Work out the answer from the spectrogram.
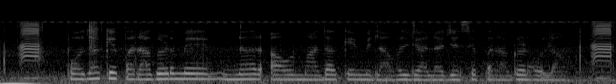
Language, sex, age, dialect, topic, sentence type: Bhojpuri, female, 18-24, Western, agriculture, statement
